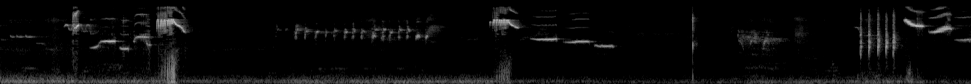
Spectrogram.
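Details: Snowy-browed flycatcher song, a lure meant to stimulate singing: scattered thin high whistled phrases and slurred notes, a soft buzzy trill, and a closing rapid series of sharp chips, with brief clicks and a moment of silence.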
